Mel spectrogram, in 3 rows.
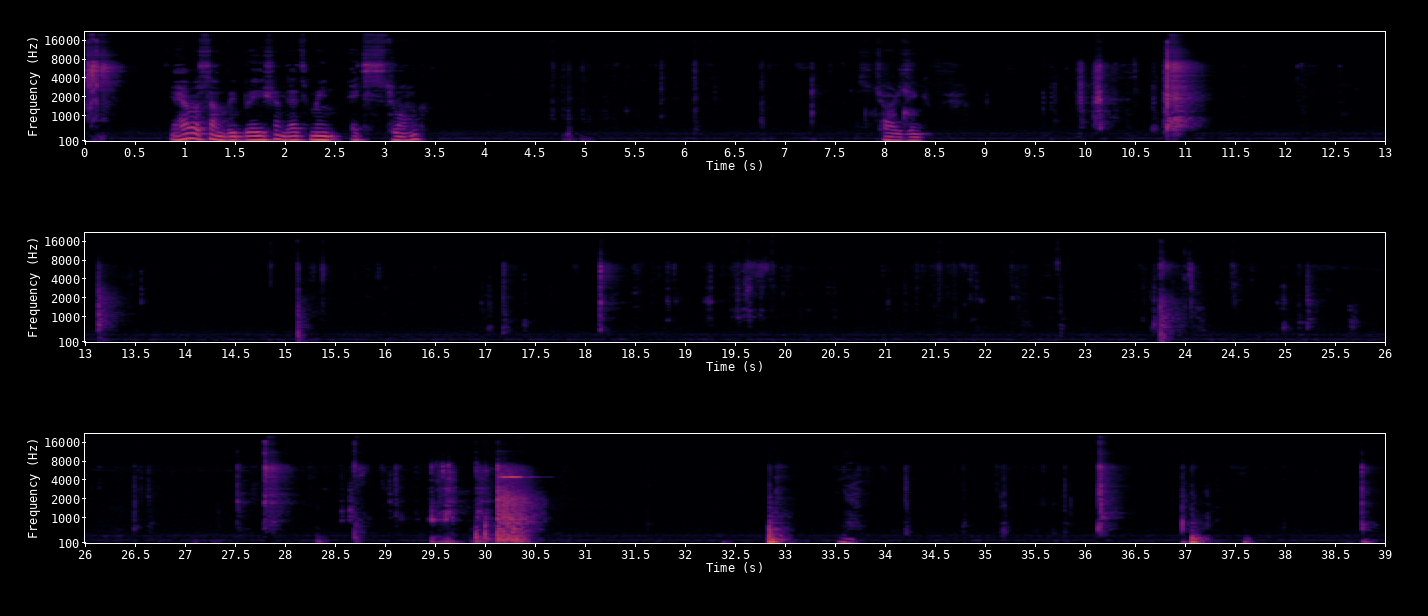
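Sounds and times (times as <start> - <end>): plastic packaging handled: 18.3 - 25.2.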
